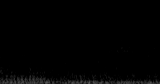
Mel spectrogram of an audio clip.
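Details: Maine Coon cat purring while being petted indoors during a live stream; a low, steady rumbling throb with no other clear sounds.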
